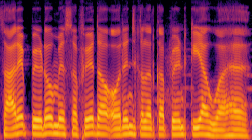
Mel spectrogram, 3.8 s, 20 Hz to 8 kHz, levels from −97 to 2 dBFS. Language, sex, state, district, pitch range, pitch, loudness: Hindi, male, Jharkhand, Palamu, 135-155 Hz, 150 Hz, -14 LUFS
